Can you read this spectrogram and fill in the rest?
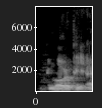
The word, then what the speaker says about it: amlodipine: Am Amlada Pink, Am Amlada Pink, and uh, Amlodipine. I think it's pronounced amlodipine, but yep. – Okay, amlodipine.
